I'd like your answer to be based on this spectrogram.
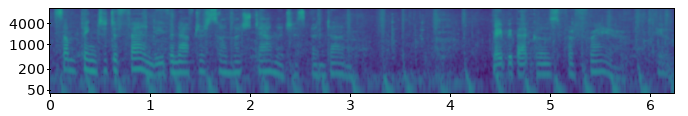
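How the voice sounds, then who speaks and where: A woman playing a wistful, proud female warrior in a video game, with a reflective, measured delivery. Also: low voice, music in the background, close to an everyday voice. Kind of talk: dramatic video game dialogue. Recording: game ambience noise behind dialogue.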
